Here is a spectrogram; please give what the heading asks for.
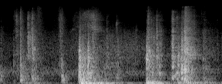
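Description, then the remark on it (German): A door is deliberately and energetically slammed shut by Pigotti and bolted: a loud heavy bang followed by a second jolting thud and rattle, with a few lighter knocks around it and no voices. “Meine liebe Pigotti hat ihn absichtlich so energisch und laut zugeknallt.”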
